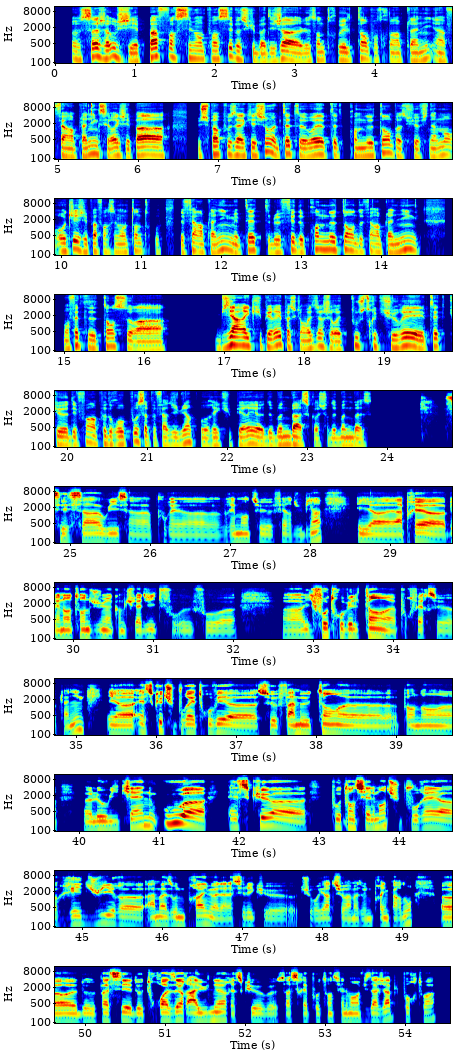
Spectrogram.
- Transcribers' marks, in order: other background noise
- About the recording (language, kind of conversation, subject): French, advice, Comment prévenir la fatigue mentale et le burn-out après de longues sessions de concentration ?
